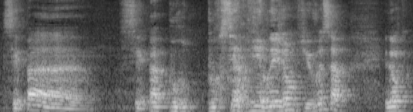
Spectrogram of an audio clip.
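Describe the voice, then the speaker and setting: A man's voice: medium pitch, moderate pace, fairly bright tone. A man with a Portuguese accent speaking French as a second language, introducing himself informally and hesitantly, searching for his words. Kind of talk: informal unscripted introduction to camera. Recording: roomy echo, distant mic, faint noise.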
